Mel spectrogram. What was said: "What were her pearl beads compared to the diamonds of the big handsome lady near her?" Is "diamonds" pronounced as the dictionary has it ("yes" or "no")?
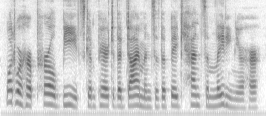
yes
